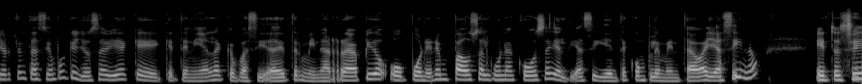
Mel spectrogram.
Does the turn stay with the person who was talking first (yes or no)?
yes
